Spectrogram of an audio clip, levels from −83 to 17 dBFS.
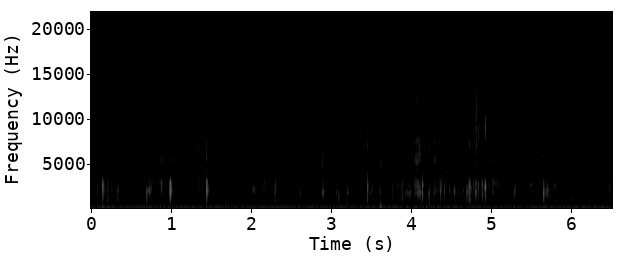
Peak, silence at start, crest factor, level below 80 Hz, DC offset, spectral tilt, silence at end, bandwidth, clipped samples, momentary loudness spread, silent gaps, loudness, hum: -30 dBFS; 0 s; 38 dB; -74 dBFS; under 0.1%; -1 dB/octave; 0 s; over 20 kHz; under 0.1%; 12 LU; none; -63 LUFS; none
